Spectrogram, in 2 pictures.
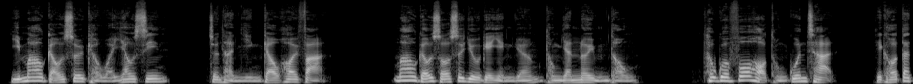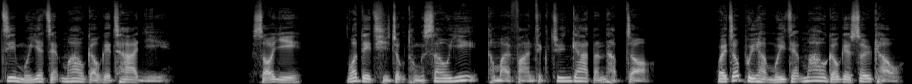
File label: Narration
